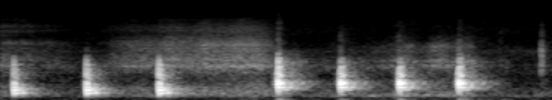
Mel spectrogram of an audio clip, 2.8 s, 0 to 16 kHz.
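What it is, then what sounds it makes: Solid, well-braced speaker cabinet. Eight short, dull knocks on the cabinet of a Klipsch RF7 III floorstanding speaker, each dying out almost at once with a muted mid-pitched thud. The cabinet sounds solid and well braced rather than hollow, unlike the lighter 590s, because the RF7s are heavier, better built and better braced.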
